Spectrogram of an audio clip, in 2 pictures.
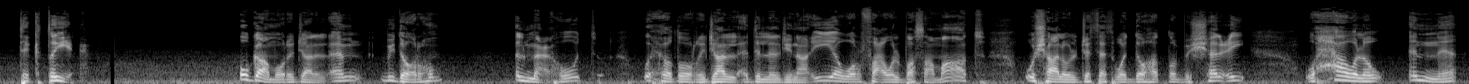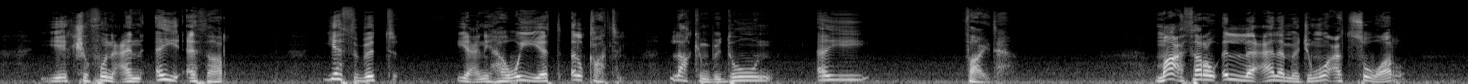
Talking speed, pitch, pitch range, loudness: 75 wpm, 140 Hz, 120-180 Hz, -17 LUFS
